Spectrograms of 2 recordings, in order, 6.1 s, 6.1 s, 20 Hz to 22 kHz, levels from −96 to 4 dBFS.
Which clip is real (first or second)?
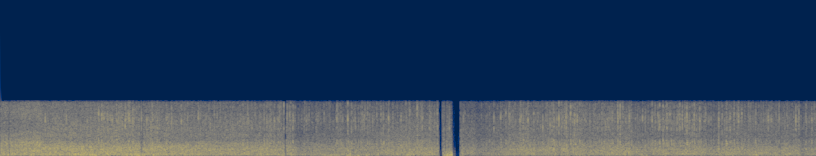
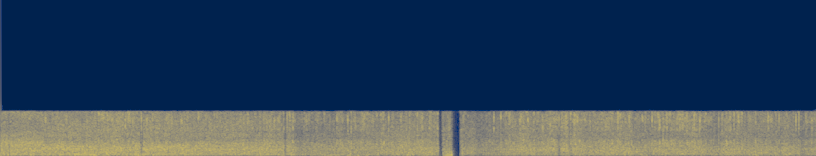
first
